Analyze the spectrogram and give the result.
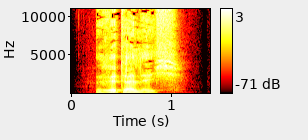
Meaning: chivalrous, knightly
- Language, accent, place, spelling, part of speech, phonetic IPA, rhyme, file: German, Germany, Berlin, ritterlich, adjective, [ˈʁɪtɐˌlɪç], -ɪtɐlɪç, De-ritterlich.ogg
